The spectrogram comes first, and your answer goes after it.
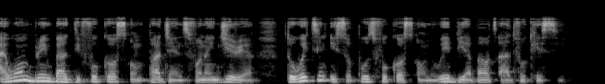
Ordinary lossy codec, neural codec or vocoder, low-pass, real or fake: none; none; 9.9 kHz; real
